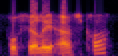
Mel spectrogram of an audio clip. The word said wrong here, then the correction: Ashlock: It's Ashlock. – Oh, geez. – It's an L.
